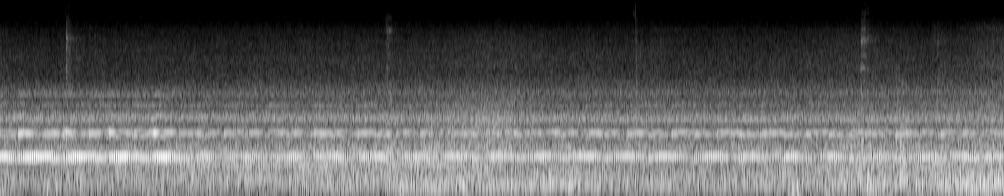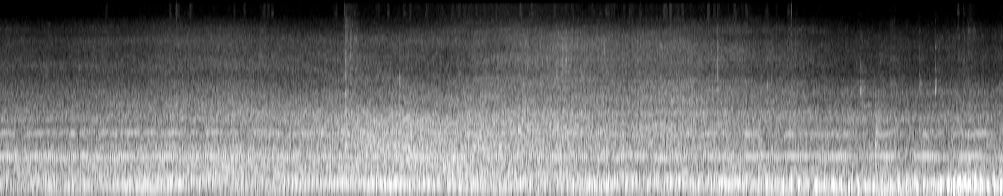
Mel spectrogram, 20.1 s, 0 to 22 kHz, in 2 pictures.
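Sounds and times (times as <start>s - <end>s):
level crossing alarm ringing: 0.0s - 20.0s
train rumbling past: 9.1s - 20.0s.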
